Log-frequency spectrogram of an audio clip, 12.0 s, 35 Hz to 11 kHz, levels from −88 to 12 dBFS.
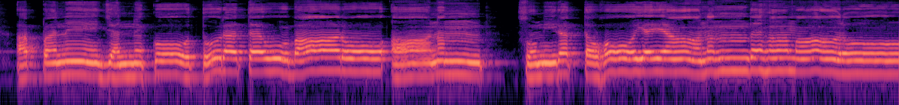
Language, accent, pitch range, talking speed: Hindi, native, 200-235 Hz, 55 wpm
